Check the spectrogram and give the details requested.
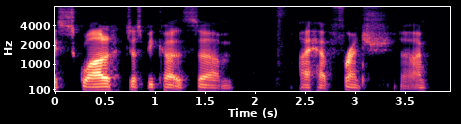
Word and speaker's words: Squale: So as far as pronunciation goes, I'll say Squale just because I have French connections. My family's French, so I'll say it the French way.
